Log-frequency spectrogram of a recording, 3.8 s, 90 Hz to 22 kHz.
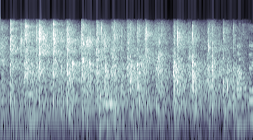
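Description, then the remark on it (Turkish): Doctors and nurses at a hospital in Bafra, Samsun, Turkey applaud as two patients aged 73 and 54 who beat coronavirus are discharged, a dense, steady patter of many hands clapping that fills the whole stretch with small swells, faint voices mingling underneath. “Doktorlar, hemşireler alkışlarla veda etti hastalarına.”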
